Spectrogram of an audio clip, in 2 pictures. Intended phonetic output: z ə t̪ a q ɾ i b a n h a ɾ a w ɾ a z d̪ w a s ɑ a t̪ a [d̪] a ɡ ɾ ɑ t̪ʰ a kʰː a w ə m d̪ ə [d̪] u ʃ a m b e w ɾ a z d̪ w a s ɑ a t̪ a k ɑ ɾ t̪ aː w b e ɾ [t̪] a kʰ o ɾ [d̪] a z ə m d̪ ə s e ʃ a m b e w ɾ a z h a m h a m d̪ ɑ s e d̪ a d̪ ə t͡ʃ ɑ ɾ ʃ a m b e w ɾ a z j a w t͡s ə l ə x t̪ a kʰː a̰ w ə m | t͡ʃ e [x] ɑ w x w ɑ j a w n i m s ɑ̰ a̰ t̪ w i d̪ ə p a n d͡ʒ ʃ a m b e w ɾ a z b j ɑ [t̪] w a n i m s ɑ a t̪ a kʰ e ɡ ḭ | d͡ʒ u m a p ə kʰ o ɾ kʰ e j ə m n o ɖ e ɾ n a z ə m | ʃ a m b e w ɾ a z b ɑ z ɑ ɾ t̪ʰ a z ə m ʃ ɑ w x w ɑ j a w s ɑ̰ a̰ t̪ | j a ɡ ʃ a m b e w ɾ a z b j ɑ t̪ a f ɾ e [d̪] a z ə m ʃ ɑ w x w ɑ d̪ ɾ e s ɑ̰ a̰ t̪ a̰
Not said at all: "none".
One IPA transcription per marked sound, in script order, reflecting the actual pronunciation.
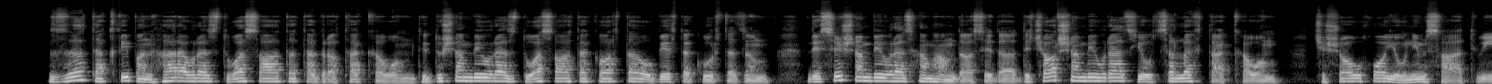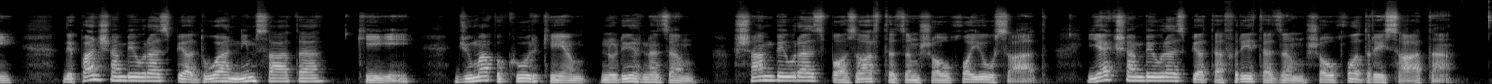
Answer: t̪, d̪, t̪, t̪, ʃ, d̪, t̪

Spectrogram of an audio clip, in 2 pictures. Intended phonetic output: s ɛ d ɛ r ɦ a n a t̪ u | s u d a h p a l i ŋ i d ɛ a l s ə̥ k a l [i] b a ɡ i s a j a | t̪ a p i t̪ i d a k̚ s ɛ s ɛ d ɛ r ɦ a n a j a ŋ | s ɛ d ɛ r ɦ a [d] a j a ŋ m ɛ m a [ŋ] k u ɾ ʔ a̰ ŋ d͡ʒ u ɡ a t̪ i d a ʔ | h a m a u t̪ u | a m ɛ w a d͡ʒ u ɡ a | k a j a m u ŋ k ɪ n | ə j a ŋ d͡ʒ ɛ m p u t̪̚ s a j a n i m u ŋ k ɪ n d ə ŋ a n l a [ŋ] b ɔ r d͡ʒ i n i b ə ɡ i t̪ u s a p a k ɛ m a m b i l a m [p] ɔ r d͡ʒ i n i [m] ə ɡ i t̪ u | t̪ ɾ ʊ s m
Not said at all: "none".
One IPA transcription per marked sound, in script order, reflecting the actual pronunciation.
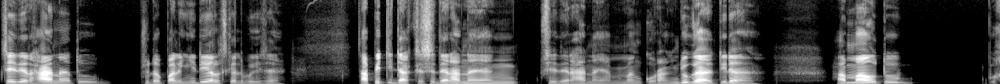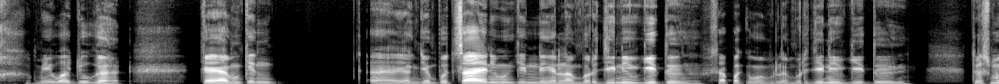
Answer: i, n, ŋ, m, b, b

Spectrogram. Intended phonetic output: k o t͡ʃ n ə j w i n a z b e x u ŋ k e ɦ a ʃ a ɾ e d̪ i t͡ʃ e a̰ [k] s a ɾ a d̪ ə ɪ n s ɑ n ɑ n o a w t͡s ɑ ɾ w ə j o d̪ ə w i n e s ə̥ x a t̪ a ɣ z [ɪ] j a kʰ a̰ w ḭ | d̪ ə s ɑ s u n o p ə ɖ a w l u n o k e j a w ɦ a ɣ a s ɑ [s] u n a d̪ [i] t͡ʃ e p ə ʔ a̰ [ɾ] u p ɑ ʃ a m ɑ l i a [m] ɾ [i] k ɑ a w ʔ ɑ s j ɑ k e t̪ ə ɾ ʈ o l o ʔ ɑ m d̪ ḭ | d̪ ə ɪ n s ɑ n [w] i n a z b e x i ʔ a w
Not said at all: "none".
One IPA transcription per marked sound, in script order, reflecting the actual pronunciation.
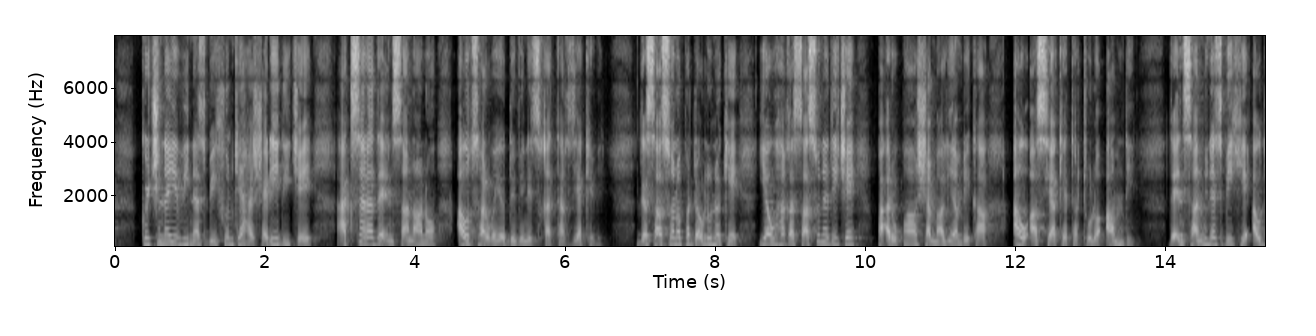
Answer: k, i, s, i, ɾ, m, i, w

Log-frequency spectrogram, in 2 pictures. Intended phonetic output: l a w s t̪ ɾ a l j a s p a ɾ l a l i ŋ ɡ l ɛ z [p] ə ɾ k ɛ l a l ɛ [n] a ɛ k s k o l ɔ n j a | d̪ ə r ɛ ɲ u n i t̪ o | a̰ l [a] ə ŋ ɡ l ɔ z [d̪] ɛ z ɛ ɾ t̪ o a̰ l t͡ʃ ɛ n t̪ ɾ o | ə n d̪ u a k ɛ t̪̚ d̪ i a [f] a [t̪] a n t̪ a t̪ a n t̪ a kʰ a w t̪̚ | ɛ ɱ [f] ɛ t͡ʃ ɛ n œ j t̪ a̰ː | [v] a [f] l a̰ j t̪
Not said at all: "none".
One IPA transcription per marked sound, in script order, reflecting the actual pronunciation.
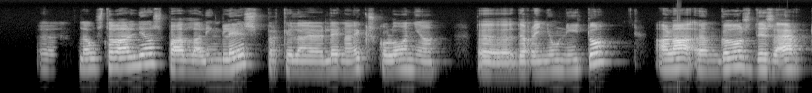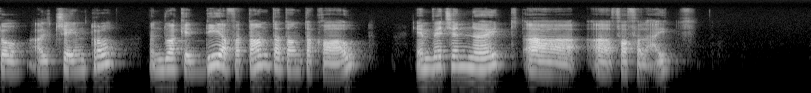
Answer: p, n, a, d̪, f, t̪, v, f, f

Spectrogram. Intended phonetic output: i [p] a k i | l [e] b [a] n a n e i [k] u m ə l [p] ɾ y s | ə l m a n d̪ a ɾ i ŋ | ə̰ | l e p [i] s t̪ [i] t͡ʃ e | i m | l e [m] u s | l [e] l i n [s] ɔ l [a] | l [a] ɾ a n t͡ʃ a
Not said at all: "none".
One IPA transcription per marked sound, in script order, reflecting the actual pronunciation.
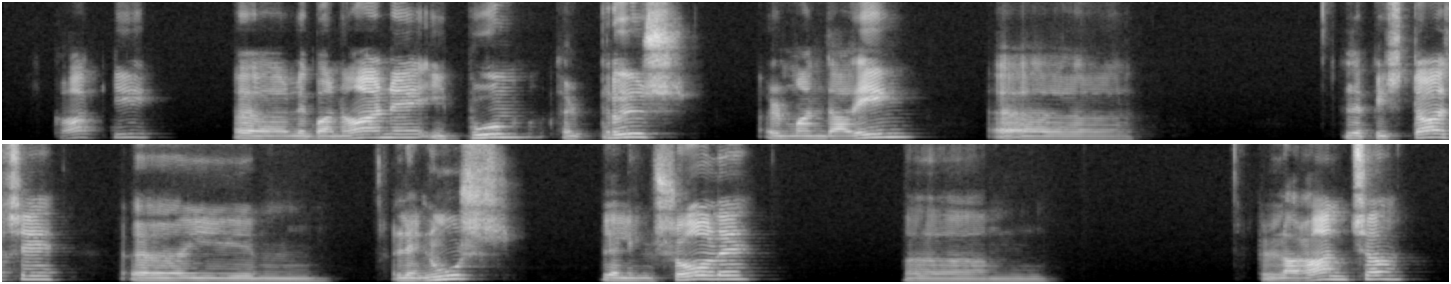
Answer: k, e, a, p, p, i, a, n, e, s, e, a

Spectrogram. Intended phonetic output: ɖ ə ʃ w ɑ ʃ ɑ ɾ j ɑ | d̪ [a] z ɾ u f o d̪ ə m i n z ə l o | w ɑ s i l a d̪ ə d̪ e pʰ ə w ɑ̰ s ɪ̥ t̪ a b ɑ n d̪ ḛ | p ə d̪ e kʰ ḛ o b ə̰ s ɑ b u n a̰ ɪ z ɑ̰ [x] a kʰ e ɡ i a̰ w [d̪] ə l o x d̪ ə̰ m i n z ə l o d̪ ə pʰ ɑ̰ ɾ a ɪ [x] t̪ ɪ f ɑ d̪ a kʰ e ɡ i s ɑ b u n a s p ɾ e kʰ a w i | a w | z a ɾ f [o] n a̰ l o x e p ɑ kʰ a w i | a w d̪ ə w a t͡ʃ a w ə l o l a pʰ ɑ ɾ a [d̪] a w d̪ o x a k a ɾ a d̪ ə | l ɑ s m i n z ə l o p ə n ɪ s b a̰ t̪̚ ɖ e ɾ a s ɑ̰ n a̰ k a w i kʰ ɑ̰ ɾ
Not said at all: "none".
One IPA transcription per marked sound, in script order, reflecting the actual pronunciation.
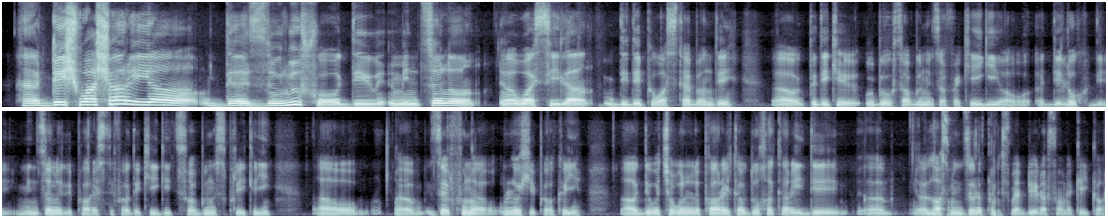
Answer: ə, f, d̪, s, u, t̪

